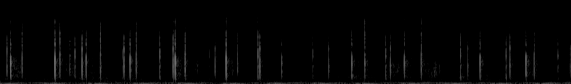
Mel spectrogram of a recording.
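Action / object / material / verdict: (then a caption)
tap / paper box / paper / none. A paper box is lightly tapped with the fingers for ASMR. Quick, dry, irregular taps and soft crinkly clicks with bright edges patter on with no ring, over a faint steady low hum.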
